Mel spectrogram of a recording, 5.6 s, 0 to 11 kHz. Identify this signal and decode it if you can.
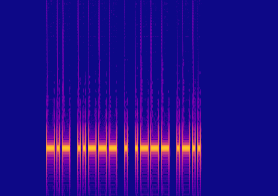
Morse code, heard as a keyed tone, about 24 wpm, 700 Hz. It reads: K2EJL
